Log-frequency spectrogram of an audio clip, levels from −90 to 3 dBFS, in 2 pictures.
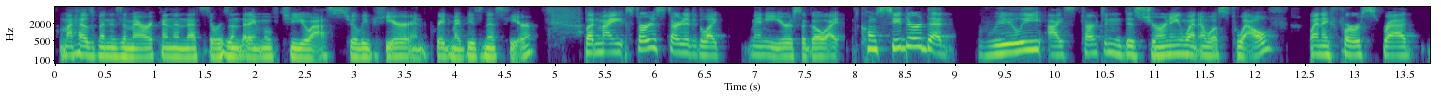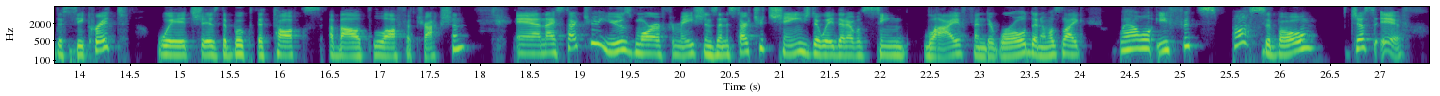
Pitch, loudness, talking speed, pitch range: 160 Hz, -16 LUFS, 195 wpm, 145-195 Hz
